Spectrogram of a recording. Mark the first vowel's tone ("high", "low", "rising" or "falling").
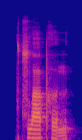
rising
